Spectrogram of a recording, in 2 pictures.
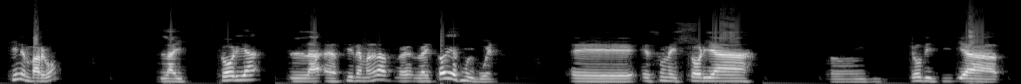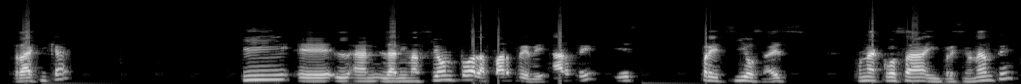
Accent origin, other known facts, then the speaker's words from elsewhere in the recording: Mexico; este bagaje cultural que tenemos como mexicanos muy pegados a Estados Unidos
